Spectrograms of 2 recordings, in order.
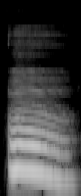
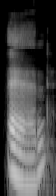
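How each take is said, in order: First: The word is reduced to a short n sound. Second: The word is said in full as and. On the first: The word is said inside a phrase. "Instead of and, we're just saying n" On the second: The word is said on its own. "if I just say this word"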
